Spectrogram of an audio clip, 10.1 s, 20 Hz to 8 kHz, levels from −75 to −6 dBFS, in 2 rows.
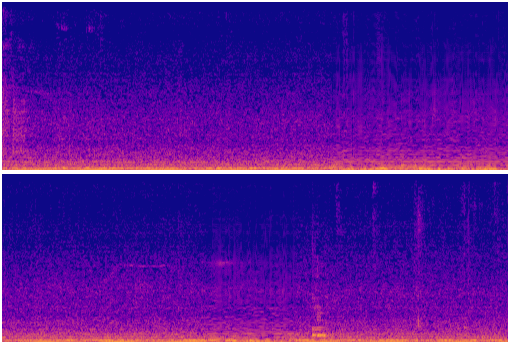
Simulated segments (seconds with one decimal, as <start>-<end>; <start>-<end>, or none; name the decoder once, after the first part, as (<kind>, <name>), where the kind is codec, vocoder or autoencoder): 3.3-5.1 (vocoder, BigVGAN v2); 7.1-8.0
